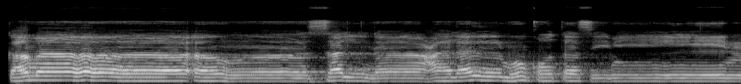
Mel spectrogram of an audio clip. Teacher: क़ाफ़ को पुर पढ़ेंगे, ये हुरूफ मुस्तालिया में से है और क़ाफ़ में कलकला भी करेंगे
